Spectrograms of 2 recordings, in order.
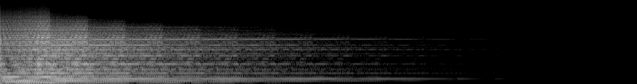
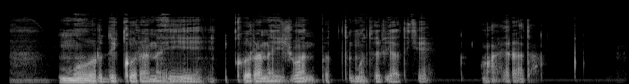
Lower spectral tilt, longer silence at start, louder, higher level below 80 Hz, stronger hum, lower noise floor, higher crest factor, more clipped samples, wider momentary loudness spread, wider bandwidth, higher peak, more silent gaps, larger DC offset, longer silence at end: second, -3 dB/octave vs -5.5 dB/octave; about the same, 0 s vs 0.1 s; first, -20 LUFS vs -27 LUFS; about the same, -48 dBFS vs -48 dBFS; neither; first, -89 dBFS vs -61 dBFS; second, 20 dB vs 26 dB; neither; first, 25 LU vs 20 LU; first, 17.5 kHz vs 11.5 kHz; second, -6 dBFS vs -2 dBFS; neither; neither; first, 3 s vs 0.9 s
